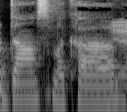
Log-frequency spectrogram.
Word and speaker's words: Danse Macabre: He wrote a book called, I don't even know how to pronounce it, Danse Macabre, I guess? – Oh, Danse Macabre.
